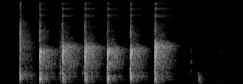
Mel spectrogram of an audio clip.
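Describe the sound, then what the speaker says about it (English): Applause from session chairs and attendees at a learning analytics conference closing session: a short burst of about seven distinct claps in an even rhythm, fairly close, followed by a couple of faint stray taps. "Applause."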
